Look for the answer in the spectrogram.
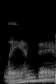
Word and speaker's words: Landale: Okay, so have you heard of, I don't even know how you say his name. He's on Phoenix, Jock Landale? – Yeah. – Landale? – Yep.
